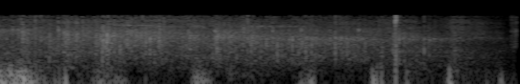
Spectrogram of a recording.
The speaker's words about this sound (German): Vielen Dank. Applaus mal bitte.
